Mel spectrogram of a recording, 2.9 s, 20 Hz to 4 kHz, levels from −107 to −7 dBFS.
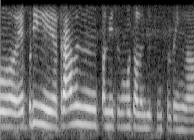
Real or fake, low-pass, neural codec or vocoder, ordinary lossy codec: fake; 3.6 kHz; codec, 44.1 kHz, 7.8 kbps, DAC; none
